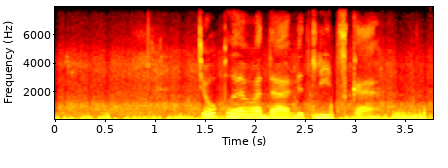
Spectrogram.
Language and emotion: Russian, positive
